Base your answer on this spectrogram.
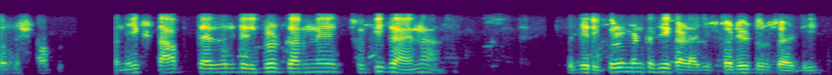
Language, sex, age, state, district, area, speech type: Marathi, male, 18-30, Maharashtra, Ratnagiri, rural, conversation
